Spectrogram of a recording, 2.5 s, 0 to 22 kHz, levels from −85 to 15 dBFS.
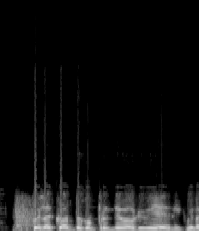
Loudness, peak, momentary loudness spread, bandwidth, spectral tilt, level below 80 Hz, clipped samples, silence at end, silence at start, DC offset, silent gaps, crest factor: -12 LUFS; 0 dBFS; 4 LU; 4.4 kHz; -9 dB/octave; -56 dBFS; 0.2%; 0 s; 0.2 s; under 0.1%; none; 12 dB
